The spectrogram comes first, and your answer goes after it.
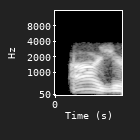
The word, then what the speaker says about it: Aja: And your pronunciation is Aza, right? Yep, you got that right.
